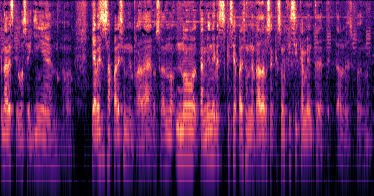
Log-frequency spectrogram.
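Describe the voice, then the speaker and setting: A man with a Mexican accent speaks at a very fast pace in a fairly low pitch, his intonation fairly even and his loudness swinging widely. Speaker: video editor, UFO enthusiast. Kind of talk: casual chat.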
